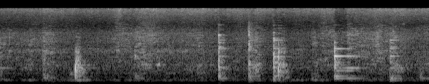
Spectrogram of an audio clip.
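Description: Wooden spatula stirring and scraping a thick onion-tomato masala around a non-stick pan, which sizzles steadily as it fries on medium heat. Irregular scrapes and knocks against the pan come about every half second, a few of them ringing briefly.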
